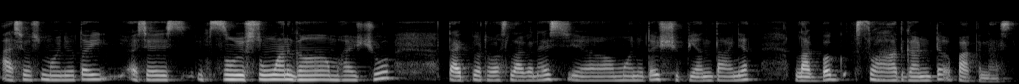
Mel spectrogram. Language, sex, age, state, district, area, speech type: Kashmiri, female, 45-60, Jammu and Kashmir, Shopian, rural, spontaneous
